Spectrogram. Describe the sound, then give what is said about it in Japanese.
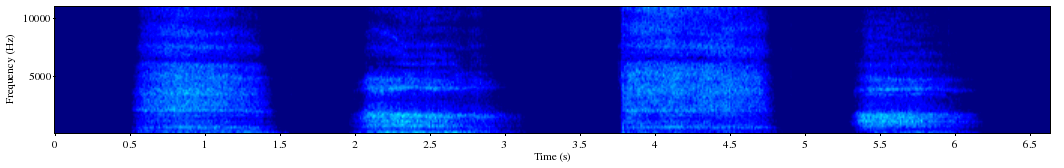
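Deep breathing, four long, airy breaths of about a second each, separated by short silences and fairly soft, with no voices. “はい、ちょっと深呼吸しようか。”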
